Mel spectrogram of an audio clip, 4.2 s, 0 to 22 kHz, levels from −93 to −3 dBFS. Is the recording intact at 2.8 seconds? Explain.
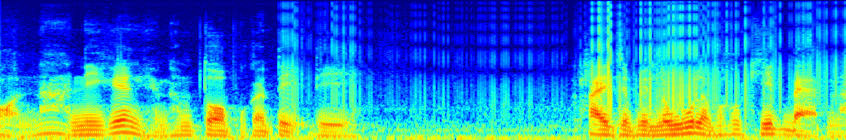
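No. At 2.8 s the speech is inside a stretch of buffer tearing that runs from 1.38 s to the end of the clip. The writing program and the playback hardware have drifted so they cross within every period, leaving a small sliver of each buffer filled with audio about 50 ms old, joined hard on both sides. The result is a continuous robotic buzz at 86.1 Hz, which fits a 512-sample buffer, present wherever there is signal.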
